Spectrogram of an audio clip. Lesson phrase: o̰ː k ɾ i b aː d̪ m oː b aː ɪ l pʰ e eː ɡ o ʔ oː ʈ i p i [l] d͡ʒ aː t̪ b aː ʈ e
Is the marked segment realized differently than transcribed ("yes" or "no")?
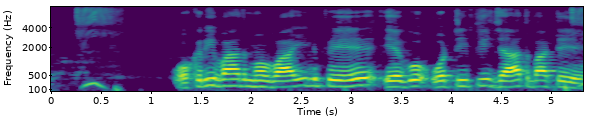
yes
